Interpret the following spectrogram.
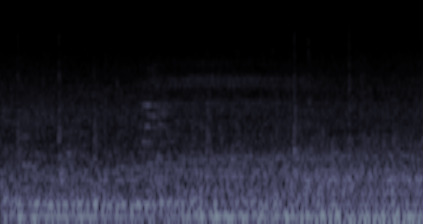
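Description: Steady low engine drone with a deep, even hum that holds the same pitch throughout.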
